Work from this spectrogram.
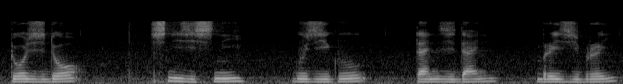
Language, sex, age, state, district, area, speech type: Bodo, male, 18-30, Assam, Kokrajhar, rural, spontaneous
